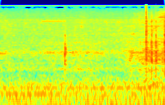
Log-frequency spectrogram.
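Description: A steady low background rumble with no speech, with a faint click about a second in.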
